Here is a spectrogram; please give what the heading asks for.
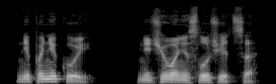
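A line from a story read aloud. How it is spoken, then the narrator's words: Calm assurance. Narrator (Russian): спокойно заявил жрец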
